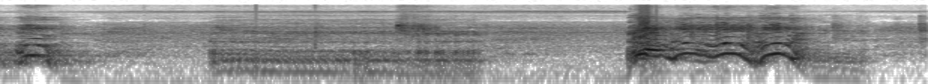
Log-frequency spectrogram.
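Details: Labrador retriever puppy giving a loud yelping bark of several rising and falling notes near the end, after a quieter stretch of steady tonal sound, with background music.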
